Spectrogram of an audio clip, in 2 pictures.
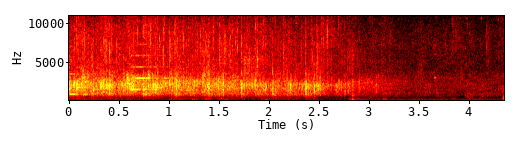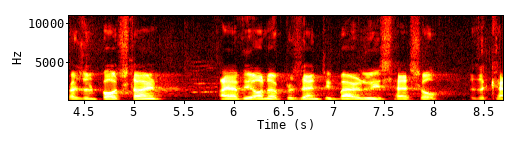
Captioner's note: applause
